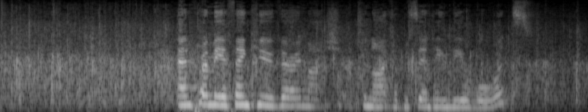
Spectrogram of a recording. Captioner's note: applause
